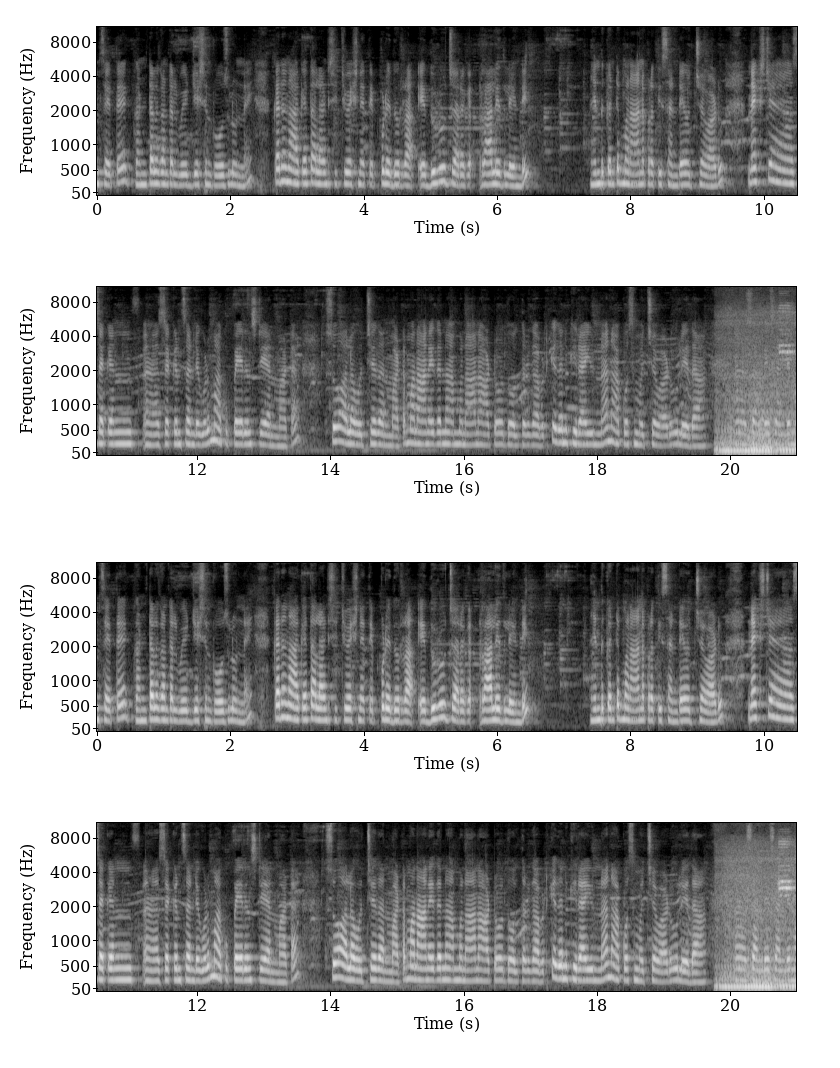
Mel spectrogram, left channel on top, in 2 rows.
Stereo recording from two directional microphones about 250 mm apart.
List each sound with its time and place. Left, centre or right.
0.1 s a woman's voice: centre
